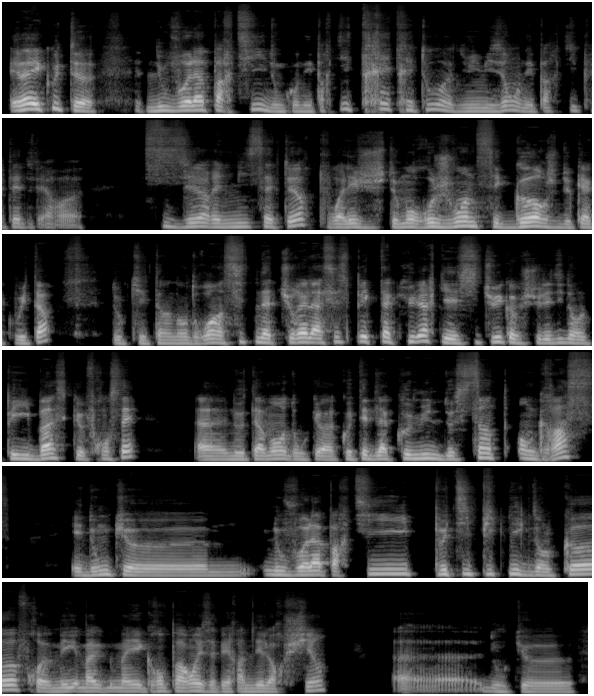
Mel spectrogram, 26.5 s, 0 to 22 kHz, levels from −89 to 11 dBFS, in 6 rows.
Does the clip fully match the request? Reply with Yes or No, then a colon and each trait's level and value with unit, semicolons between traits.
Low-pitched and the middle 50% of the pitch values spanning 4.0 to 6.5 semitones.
Yes: low, 130 Hz; average, 4.9 semitones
